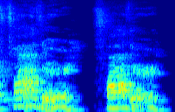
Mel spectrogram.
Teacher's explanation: the e r at the end is a schwa sound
